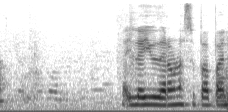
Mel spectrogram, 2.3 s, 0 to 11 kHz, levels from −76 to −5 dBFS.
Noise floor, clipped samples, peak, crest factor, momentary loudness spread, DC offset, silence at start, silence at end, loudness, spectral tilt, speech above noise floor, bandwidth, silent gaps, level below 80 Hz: -45 dBFS; under 0.1%; -6 dBFS; 16 dB; 23 LU; 2%; 0 s; 0 s; -21 LUFS; -5 dB/octave; 25 dB; 10 kHz; none; -52 dBFS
